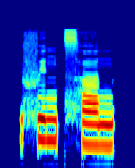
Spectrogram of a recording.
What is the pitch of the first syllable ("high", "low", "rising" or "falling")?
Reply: high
